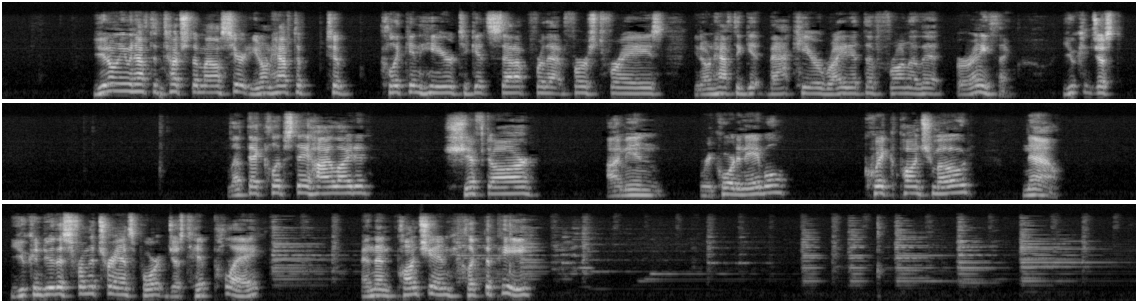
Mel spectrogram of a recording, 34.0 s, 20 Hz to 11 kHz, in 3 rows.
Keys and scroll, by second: 15.7 shift+r.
